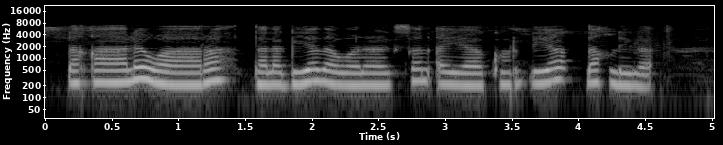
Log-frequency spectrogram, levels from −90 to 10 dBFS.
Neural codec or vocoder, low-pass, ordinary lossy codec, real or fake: none; 7.2 kHz; none; real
